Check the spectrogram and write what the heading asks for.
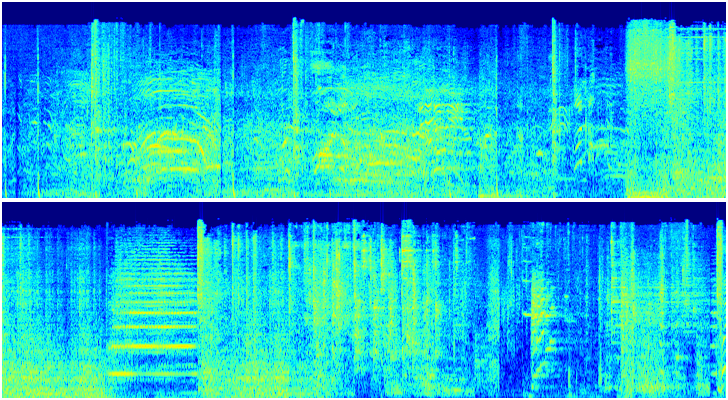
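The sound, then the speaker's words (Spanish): A prison cell door closes with loud, heavy metallic clanks and slams, followed by a sustained ringing resonance. Muffled voices and continuous noise run underneath. “Eh, estamos escuchando cómo cierra una celda de una cárcel”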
